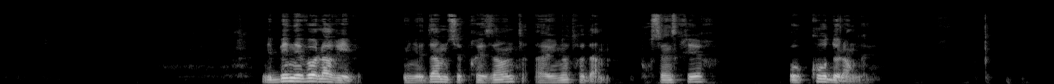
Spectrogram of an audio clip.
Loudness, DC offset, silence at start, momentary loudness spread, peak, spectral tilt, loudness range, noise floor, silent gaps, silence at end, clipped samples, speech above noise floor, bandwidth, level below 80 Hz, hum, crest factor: -24 LUFS; under 0.1%; 2.65 s; 14 LU; -6 dBFS; -6 dB/octave; 6 LU; -74 dBFS; none; 1.9 s; under 0.1%; 51 dB; 11.5 kHz; -58 dBFS; none; 20 dB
